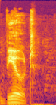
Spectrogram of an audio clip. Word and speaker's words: Butte: all a favor okay stop mispronouncing our name the e on the end of the word changes everything it's pronounced Butte and you know it and you know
